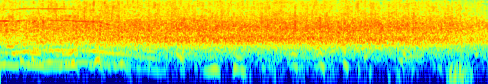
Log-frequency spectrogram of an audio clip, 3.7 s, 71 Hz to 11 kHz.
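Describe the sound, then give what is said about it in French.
Steady applause from a group for Acast's third-quarter 2021 figures fills the whole stretch, a dense, even wash of clapping at a constant level, with a few indistinct voices murmuring underneath. “Est-ce qu'on peut Exactement. applaudir Ouais.”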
